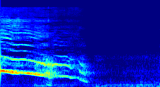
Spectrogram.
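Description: A man's voice drawing out one high syllable that slides slowly down in pitch and fades out about a second in.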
